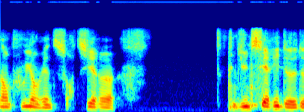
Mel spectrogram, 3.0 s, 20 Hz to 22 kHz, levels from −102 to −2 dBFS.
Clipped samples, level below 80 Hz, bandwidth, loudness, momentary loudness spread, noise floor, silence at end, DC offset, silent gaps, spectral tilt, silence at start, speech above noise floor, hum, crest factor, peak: under 0.1%; -72 dBFS; 8 kHz; -22 LUFS; 17 LU; -71 dBFS; 0 s; under 0.1%; none; -4.5 dB/octave; 0 s; 49 dB; none; 20 dB; -4 dBFS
